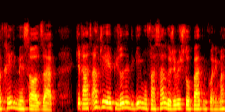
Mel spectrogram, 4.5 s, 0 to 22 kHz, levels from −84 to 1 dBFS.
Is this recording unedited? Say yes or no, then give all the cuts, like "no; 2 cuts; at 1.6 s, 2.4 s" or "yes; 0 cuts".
yes; 0 cuts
